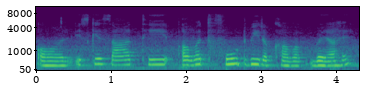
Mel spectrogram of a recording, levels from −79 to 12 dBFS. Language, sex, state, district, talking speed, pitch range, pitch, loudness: Hindi, female, Uttar Pradesh, Lalitpur, 155 wpm, 195-235 Hz, 215 Hz, -15 LUFS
